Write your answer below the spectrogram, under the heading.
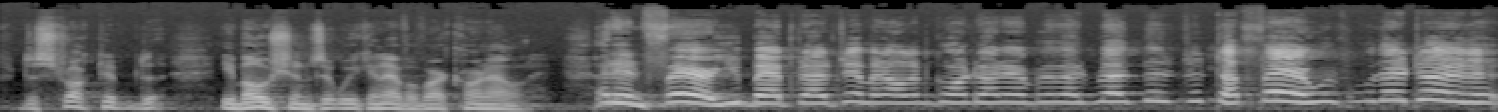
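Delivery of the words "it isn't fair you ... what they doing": very high, upset, bent-out-of-shape grumbling. Acting out followers complaining that it isn't fair: imitating upset complaining. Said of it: "they're a little bent out of shape and upset".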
